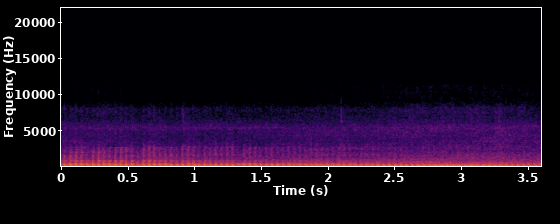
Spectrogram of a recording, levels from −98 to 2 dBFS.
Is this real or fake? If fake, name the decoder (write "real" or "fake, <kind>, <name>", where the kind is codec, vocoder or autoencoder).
real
